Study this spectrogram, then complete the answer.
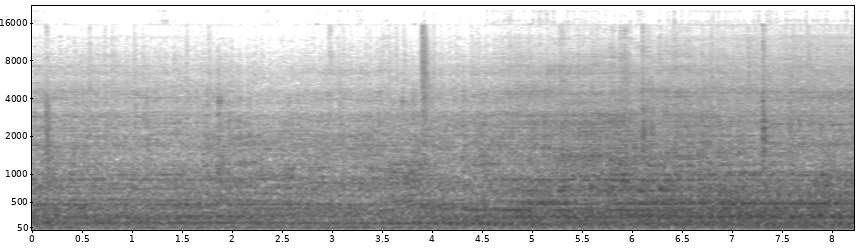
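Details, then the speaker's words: Samsung electric dryer running before repair: rough, gravelly metallic grind under the drum rumble, growing louder; idler pulley bearing suspected, quiet again after the pulley was replaced. "Something wrong in the belt, in the pulley. Maybe it's the bearing is bad, so I'm going to open up the one up."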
